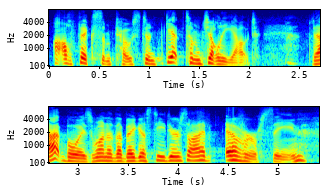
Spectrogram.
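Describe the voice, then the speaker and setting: Lively, fussing homely landlady played by an actress. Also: lowish voice, moderate pace, no echo, lo-fi sound, close to an everyday voice. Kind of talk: old-time radio comedy acting.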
